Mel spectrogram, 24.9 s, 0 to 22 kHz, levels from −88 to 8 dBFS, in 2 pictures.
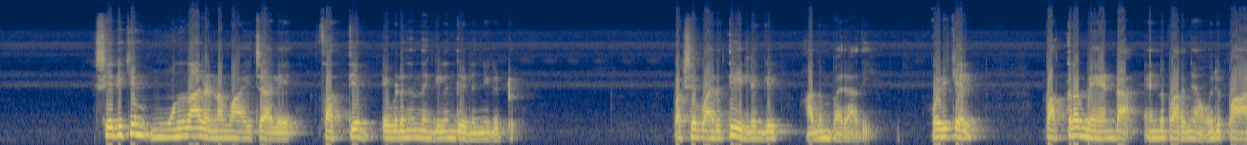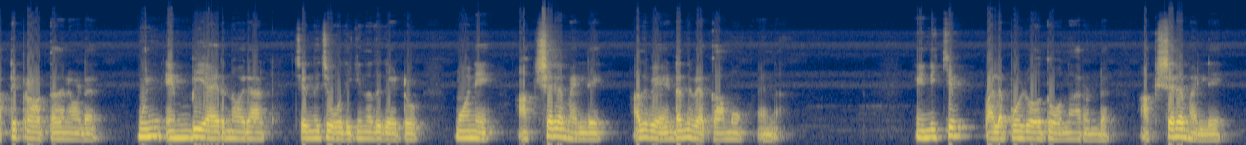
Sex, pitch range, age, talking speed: female, 135-155 Hz, 30-49, 95 wpm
